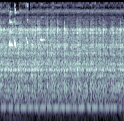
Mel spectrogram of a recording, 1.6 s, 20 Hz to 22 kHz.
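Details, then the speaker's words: Hand milling machine at 720 rpm cutting a part for a 5-cylinder rotary steam engine: steady, even cutting hiss with a constant tone and no chatter or knocking; conventional milling feels better for the machine than the earlier climb cut and runs smoothly. "And you can hear the difference in that once I start engaging the cut. I think this is the better way to cut for the hand mill. RPMs are 720. Nice and smooth with that one."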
